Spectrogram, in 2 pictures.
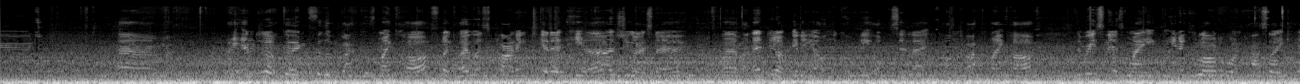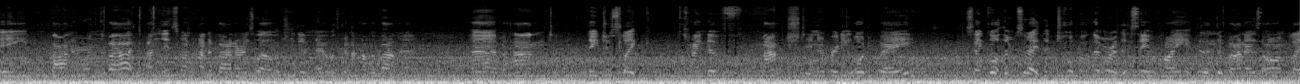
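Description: Steady low rumble of a car being driven, heard from inside the cabin: engine and road noise, with people's voices over it.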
